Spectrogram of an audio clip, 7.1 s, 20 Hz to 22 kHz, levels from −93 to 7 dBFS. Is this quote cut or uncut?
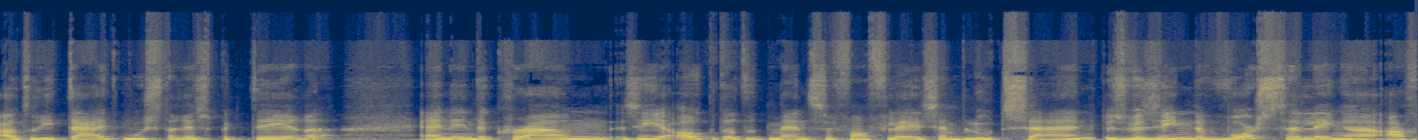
cut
